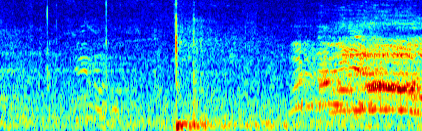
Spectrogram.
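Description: A football struck hard once on a corner kick: a single dull thud about a second in. Players' shouts rise just after it.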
